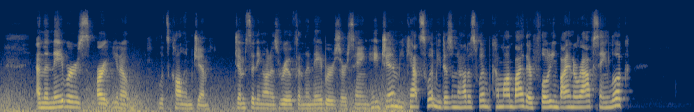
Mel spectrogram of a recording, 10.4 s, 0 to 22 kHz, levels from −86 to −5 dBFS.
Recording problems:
wind noise on the microphone; occasional gusts; until 6 s; 15 dB below the speech

